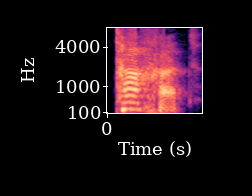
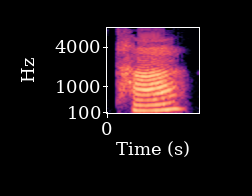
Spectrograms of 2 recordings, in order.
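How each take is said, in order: First: "Tachat" as one word, first syllable ta higher and stressed. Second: "tachat" split in two, with a pause after ta; syllable by syllable. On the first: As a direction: punch the "Ta" in "Tachat". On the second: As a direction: sound out "tachat" as ta, then chat. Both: Shown as a demonstration. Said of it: "the accent is on the first syllable".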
